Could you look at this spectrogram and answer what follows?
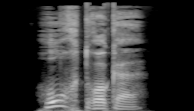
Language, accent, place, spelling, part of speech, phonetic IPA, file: German, Germany, Berlin, Hochdrucke, noun, [ˈhoːxˌdʁʊkə], De-Hochdrucke.ogg
- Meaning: nominative/accusative/genitive plural of Hochdruck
